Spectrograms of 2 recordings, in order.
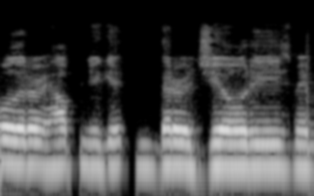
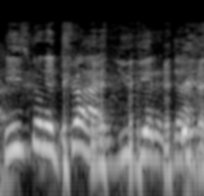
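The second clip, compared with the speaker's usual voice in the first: mock contrast; 6 semitones higher than usual. Shown as a demonstration. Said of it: "You understand the difference?".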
